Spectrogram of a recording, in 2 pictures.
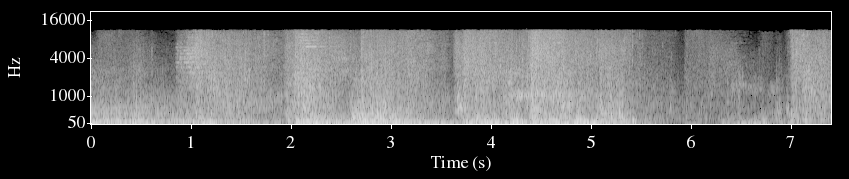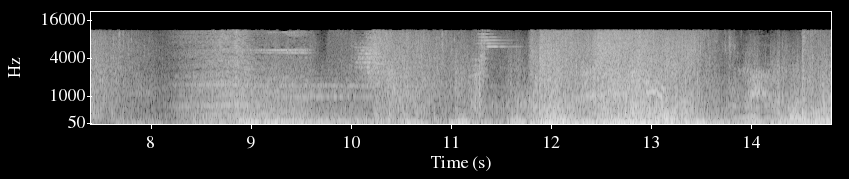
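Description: Blades slash and strike flesh with heavy thuds.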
